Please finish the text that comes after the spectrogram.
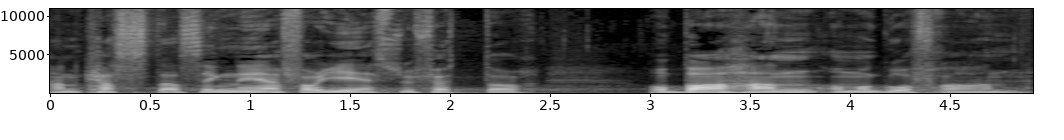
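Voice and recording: A passage is read aloud in a natural voice.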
